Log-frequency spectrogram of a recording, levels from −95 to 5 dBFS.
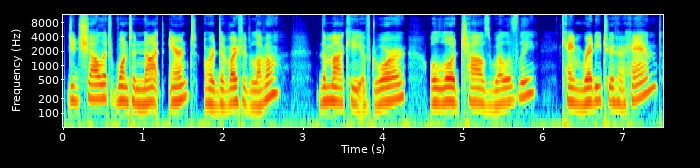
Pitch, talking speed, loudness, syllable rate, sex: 185 Hz, 185 wpm, -17 LUFS, 5.5 syllables/s, female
